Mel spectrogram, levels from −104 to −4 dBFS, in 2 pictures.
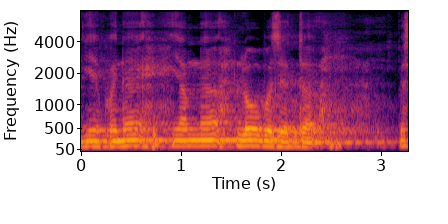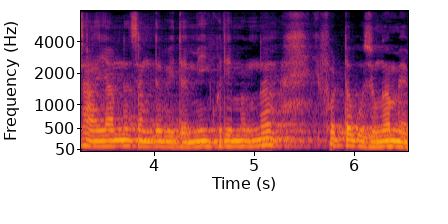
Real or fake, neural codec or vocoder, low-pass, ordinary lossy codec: real; none; none; none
